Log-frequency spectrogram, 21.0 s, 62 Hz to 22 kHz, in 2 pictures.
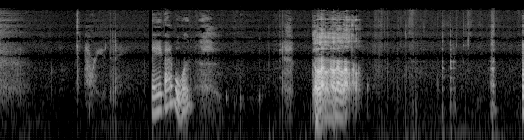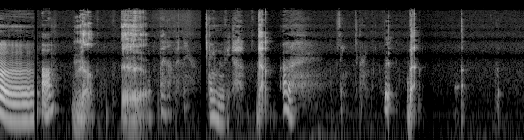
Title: Me and my burping PART 3!!!!!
